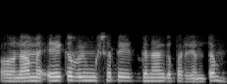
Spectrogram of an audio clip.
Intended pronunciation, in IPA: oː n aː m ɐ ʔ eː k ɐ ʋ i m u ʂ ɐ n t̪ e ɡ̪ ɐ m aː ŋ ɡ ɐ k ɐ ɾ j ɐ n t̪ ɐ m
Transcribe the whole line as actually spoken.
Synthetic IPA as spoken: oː n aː m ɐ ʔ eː k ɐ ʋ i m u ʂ ɐ t̪ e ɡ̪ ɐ n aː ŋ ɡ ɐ p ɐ ɾ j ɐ n t̪ ɐ m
